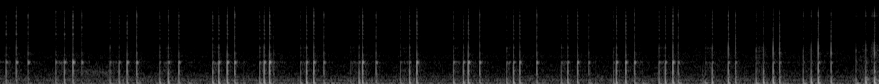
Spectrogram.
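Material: Metal.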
